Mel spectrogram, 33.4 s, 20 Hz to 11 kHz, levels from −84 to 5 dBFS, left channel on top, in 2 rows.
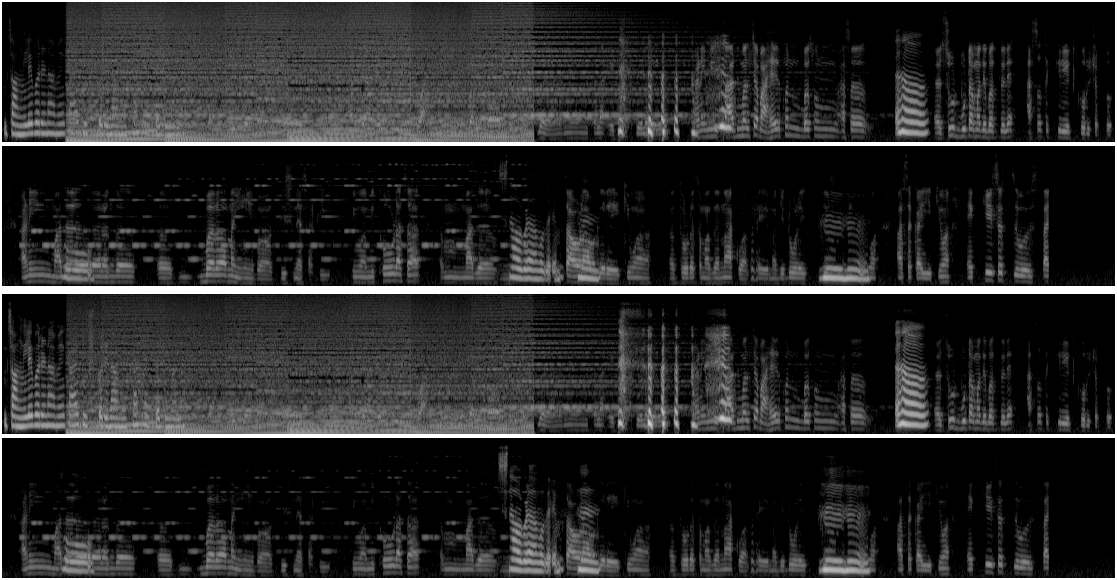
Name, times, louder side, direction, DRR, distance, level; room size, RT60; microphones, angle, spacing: voice 1, 0.1-2.8 9.2-10.9 13.4-13.9 17.6-18.1 24.2-25.7 29.0-29.7, right 4 dB, 50° right, 0.4 m, -30 dB
sound 1, 1.0-11.3, left 2 dB, 15° left, 0.4 m, -38 dB
voice 2, 3.1-9.9 10.4-13.1 14.0-18.7 19.0-21.6 22.0-23.0 23.3-24.4 25.2-26.4 26.7-29.8 30.1-32.4, left 2 dB, 65° left, 3.9 m, -46 dB
sound 2, 16.9-24.6, left 5 dB, 35° left, 5.4 m, -55 dB
open air
head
